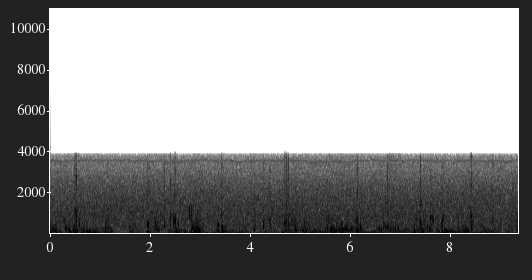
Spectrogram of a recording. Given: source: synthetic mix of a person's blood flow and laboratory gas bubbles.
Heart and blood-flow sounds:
Doppler ultrasound of blood flow; precordium
0.00-0.03 s: bubbles
0.07-0.18 s: bubbles
0.23-0.39 s: bubbles
0.43-0.63 s: bubbles
1.01-1.18 s: bubbles
1.55-1.68 s: bubbles
1.91-2.00 s: bubbles
2.04-2.60 s: bubbles
2.75-3.10 s: bubbles
3.33-3.52 s: bubbles
4.04-4.13 s: bubbles
4.21-4.30 s: bubbles
4.34-4.46 s: bubbles
4.60-5.19 s: bubbles
5.46-6.27 s: bubbles
6.48-7.01 s: bubbles
7.25-7.70 s: bubbles
7.81-7.92 s: bubbles
8.38-8.49 s: bubbles
8.82-8.88 s: bubbles
8.96-9.04 s: bubbles
9.28-9.36 s: bubbles
From the record:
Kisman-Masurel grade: 243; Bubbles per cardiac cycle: several, 3 to 8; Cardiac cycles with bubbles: 100%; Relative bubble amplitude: loud (0.450 to 0.775); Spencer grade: 3 (all of the cardiac periods contain showers or single bubble signals, but not dominating or overriding the cardiac motion signals); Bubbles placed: anywhere in the cardiac cycle

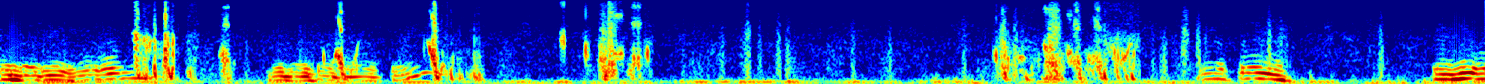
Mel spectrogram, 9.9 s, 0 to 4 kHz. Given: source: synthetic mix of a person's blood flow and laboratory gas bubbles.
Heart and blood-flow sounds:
Doppler ultrasound of blood flow; subclavian vein
0.88-1.19 s: bubbles
1.23-1.33 s: bubbles
1.46-1.57 s: bubbles
2.08-2.42 s: bubbles
2.82-3.24 s: bubbles
3.73-3.78 s: bubbles
3.88-3.96 s: bubbles
3.98-4.36 s: bubbles
6.61-7.60 s: bubbles
From the record:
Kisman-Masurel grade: 223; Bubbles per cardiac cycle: several, 3 to 8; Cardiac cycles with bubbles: 10 to 50%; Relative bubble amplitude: loud (0.450 to 0.775); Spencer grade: 2 (many but less than half of the cardiac periods contain bubble signals, singularly or in groups); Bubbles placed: anywhere in the cardiac cycle

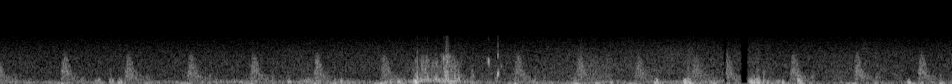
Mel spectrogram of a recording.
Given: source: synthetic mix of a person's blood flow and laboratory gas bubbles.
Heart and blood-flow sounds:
Doppler ultrasound of blood flow; subclavian vein
4.12-4.64 s: bubbles
4.86-5.02 s: bubbles
From the record:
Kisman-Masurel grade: 122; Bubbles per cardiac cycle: 1 to 2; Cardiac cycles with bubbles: 10 to 50%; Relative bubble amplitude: moderate (0.250 to 0.450); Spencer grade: 2 (many but less than half of the cardiac periods contain bubble signals, singularly or in groups); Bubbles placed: anywhere in the cardiac cycle

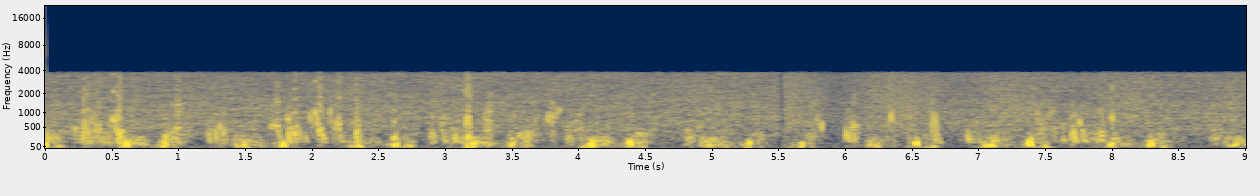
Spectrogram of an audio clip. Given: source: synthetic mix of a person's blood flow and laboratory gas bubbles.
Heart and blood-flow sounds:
Doppler ultrasound of blood flow; precordium
0.00-0.66 s: bubbles
0.87-1.10 s: bubbles
1.20-1.36 s: bubbles
1.66-2.40 s: bubbles
2.59-2.67 s: bubbles
2.87-3.25 s: bubbles
3.28-3.38 s: bubbles
3.59-3.69 s: bubbles
3.74-3.91 s: bubbles
5.76-5.86 s: bubbles
5.97-6.12 s: bubbles
6.31-6.38 s: bubbles
6.44-6.74 s: bubbles
6.83-7.19 s: bubbles
7.40-8.04 s: bubbles
From the record:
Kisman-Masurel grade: 232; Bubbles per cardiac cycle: several, 3 to 8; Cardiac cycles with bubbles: 50 to 99%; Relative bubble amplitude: moderate (0.250 to 0.450); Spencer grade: 3 (all of the cardiac periods contain showers or single bubble signals, but not dominating or overriding the cardiac motion signals); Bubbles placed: anywhere in the cardiac cycle

